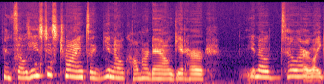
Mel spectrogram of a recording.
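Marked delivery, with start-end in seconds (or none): none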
